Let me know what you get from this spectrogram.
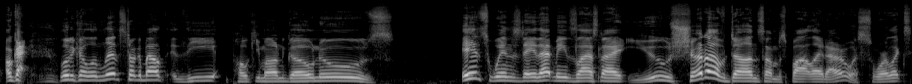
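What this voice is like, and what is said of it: Stuffy, congested voice. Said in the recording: “I am a little under the weather today ... it's really easy to tell I'm a little stuffy today if you can't hear it in my voice.”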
